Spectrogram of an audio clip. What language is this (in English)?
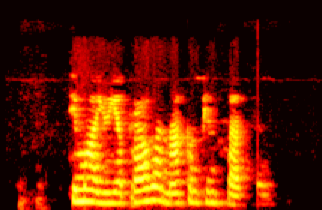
Belarusian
